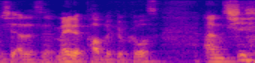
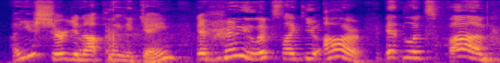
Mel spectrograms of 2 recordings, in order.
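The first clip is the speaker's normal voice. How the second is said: put-on high, loud, slow child voice; little girl voice; 12 semitones higher, 7 dB louder, slower than usual. The daughter insisting to her mother it looks like a game, in a high child voice. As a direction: plead like an eager little girl.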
